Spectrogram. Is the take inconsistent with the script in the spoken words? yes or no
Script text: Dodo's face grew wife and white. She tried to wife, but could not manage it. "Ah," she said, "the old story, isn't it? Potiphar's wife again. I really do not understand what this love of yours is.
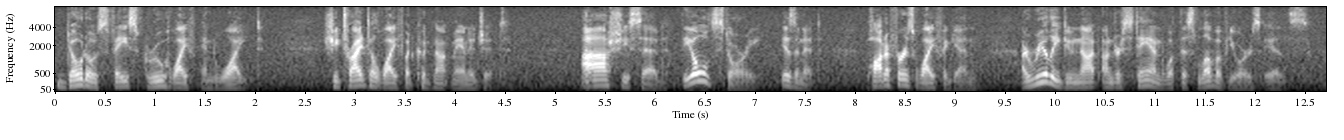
no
